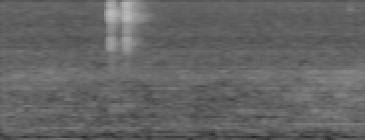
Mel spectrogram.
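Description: Computer mouse clicking twice in quick succession, starting animation playback; otherwise faint room hiss.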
